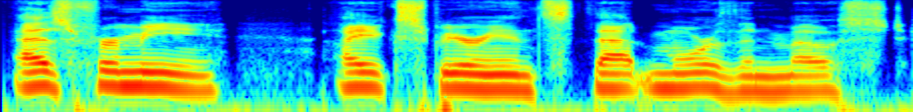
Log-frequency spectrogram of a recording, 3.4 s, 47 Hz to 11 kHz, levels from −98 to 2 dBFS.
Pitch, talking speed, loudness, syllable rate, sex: 150 Hz, 160 wpm, -17 LUFS, 4.2 syllables/s, male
